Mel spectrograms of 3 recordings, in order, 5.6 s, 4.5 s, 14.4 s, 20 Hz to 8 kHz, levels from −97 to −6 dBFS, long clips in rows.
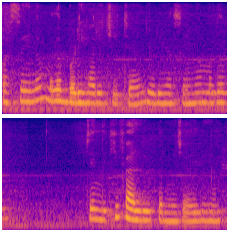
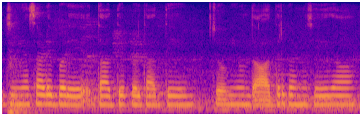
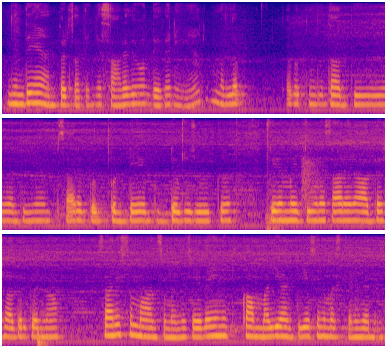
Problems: background sounds at intervals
